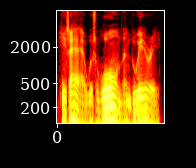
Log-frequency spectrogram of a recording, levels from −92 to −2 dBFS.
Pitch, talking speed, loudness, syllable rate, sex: 90 Hz, 165 wpm, -18 LUFS, 3.5 syllables/s, male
